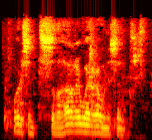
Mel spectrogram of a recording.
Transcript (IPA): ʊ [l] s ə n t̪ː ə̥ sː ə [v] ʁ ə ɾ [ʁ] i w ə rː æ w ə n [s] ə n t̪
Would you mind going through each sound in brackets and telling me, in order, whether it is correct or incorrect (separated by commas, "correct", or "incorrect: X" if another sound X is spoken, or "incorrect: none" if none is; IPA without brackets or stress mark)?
incorrect: ɾ, incorrect: ð, correct, correct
